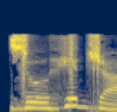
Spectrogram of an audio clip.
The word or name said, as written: zulhijjah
